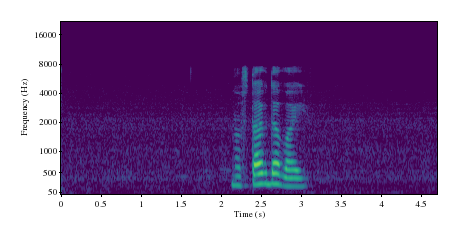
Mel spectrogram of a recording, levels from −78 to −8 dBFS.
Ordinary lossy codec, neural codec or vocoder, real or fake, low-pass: none; none; real; none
